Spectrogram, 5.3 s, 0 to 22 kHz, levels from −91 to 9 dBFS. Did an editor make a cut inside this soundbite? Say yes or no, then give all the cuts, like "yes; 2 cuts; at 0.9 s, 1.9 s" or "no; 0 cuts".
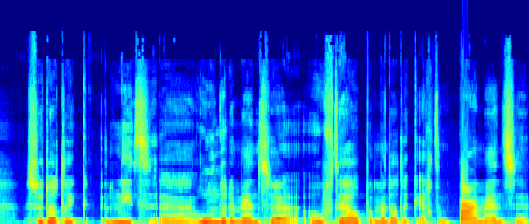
yes; 1 cut; at 0.9 s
